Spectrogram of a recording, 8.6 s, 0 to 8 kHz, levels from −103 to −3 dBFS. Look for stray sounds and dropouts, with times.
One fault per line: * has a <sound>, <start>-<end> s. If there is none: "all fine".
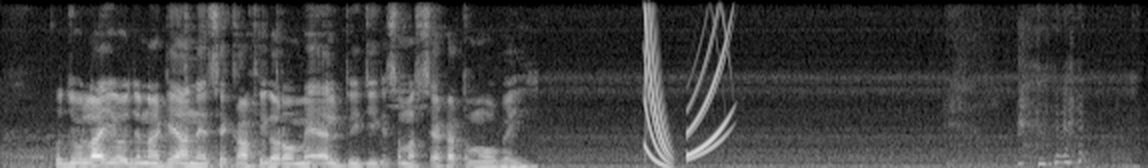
* has a chirp, 4.8-5.5 s
* has a laugh, 6.9-8.4 s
